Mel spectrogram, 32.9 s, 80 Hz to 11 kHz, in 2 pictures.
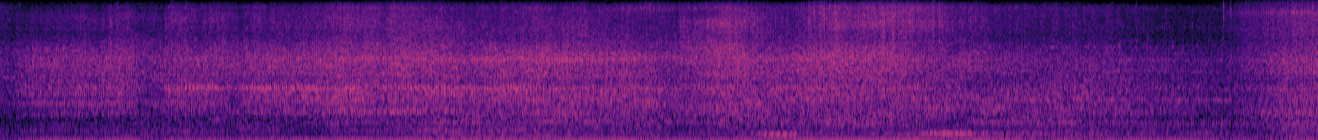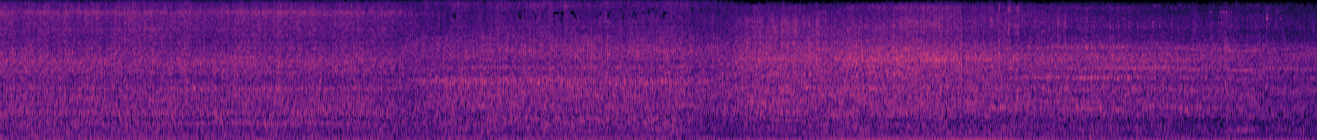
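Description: MTZ Belarus 820 tractor's four-cylinder diesel engine running hard under heavy load as the tractor works through deep forest mud: a steady, deep drone that shifts abruptly in tone a few times.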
